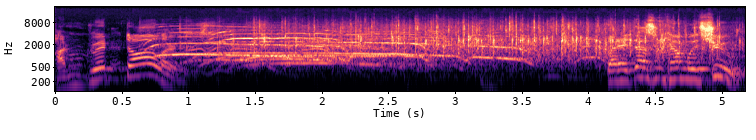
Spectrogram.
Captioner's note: screaming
